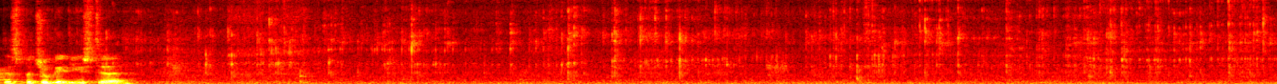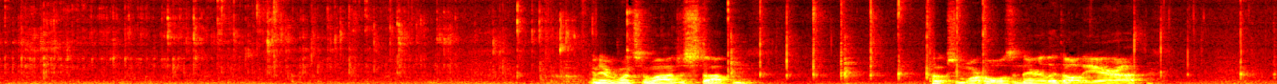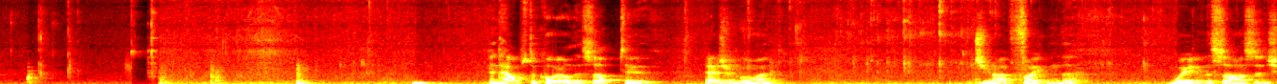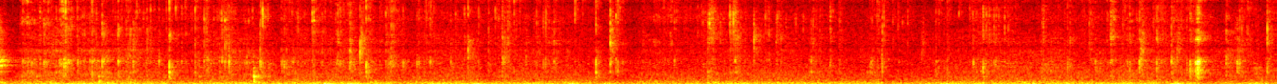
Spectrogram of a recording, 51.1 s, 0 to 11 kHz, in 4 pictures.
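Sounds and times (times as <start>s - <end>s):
sausage stuffing crackle: 0.0s - 51.0s
steady hiss: 0.0s - 51.0s.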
